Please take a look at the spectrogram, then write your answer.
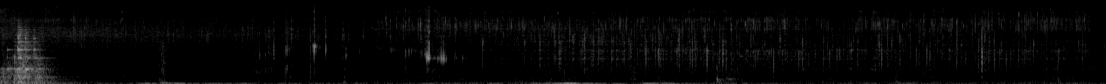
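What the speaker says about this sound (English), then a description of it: "I'm going to try to fry an egg in it." An egg frying in oil in a seasoned cast iron skillet, giving a steady close sizzle with a loud crackle at the start that settles into an even, continuous hiss.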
